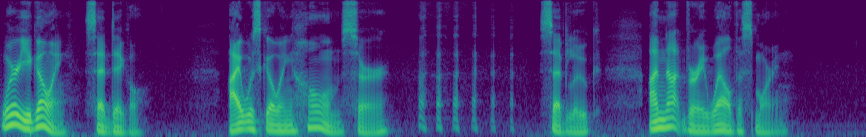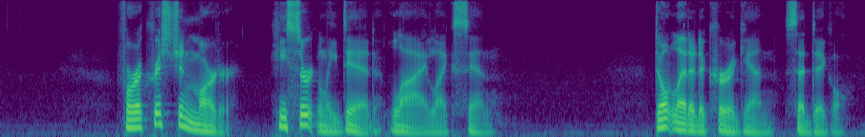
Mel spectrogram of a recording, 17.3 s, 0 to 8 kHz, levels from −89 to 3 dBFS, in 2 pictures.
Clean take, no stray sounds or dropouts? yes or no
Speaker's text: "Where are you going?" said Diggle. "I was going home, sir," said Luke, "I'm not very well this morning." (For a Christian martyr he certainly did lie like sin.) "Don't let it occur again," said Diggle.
no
